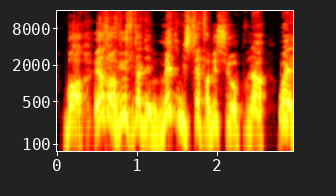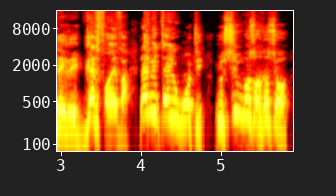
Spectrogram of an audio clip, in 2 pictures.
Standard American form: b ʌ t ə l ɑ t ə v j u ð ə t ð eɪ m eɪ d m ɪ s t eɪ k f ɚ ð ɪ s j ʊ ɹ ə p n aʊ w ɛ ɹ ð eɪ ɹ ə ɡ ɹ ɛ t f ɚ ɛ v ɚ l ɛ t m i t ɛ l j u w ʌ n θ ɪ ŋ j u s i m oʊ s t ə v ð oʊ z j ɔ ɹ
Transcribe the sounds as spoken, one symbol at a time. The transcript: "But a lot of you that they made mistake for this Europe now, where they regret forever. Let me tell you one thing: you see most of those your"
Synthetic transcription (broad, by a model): b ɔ t ə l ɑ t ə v j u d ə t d eɪ m eɪ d m ɪ s t eɪ k f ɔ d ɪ s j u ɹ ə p n aʊ w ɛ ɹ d eɪ ɹ ə ɡ ɹ ɛ t f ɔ ɛ v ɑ l ɛ t m i t ɛ l j u w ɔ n t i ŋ j u s i m oʊ s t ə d oʊ s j ɔ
